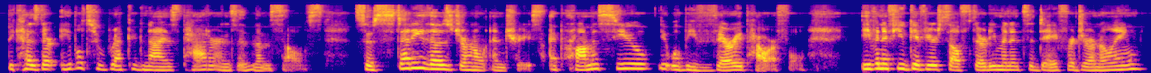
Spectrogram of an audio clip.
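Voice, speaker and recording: A woman in her forties with a slightly low, a little hoarse voice talks straight to camera from a room at home. She coaches in an earnest, encouraging way and repeats her key phrases for weight. It sounds like a webcam recording. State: losing her voice. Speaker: host. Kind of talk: motivational self-help talk to camera.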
